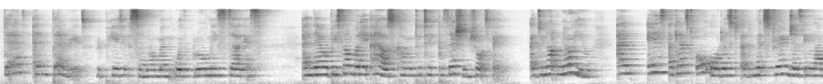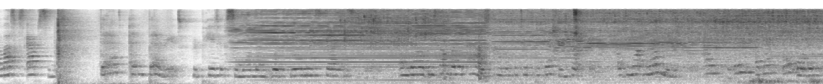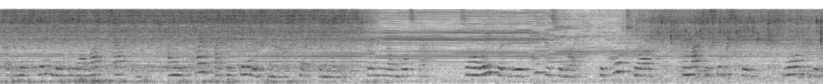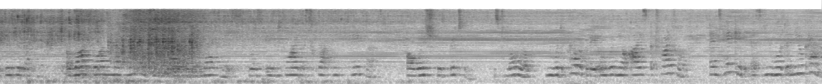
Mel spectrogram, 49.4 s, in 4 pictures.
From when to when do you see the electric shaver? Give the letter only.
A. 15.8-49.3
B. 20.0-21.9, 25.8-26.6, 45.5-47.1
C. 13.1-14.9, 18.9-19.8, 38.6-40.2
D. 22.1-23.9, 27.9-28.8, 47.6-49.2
A.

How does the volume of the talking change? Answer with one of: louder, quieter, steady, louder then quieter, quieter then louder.
steady.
